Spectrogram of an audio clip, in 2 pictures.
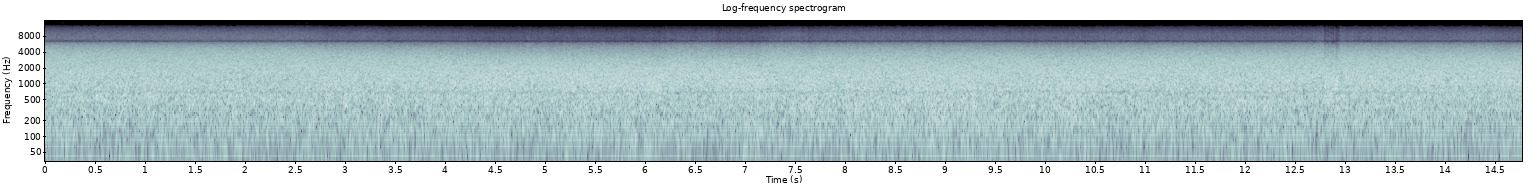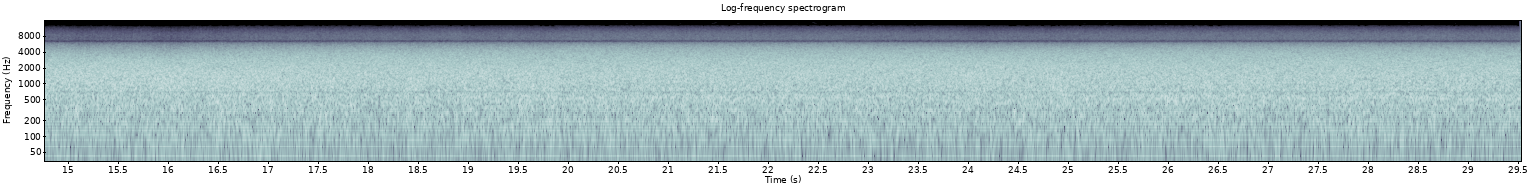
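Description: Airflow and propeller noise picked up by a camera riding on an E-Flite F4U Corsair RC plane in flight, powered by a Cobra C-2820 brushless electric motor: a loud, steady rushing hiss with a faint steady tone under it.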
